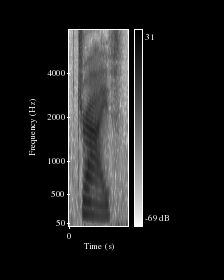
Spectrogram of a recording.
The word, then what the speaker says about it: drive: 단어의 발음은 Drive 되죠 와 R 이렇게 연달아 나왔을 때에는 뒤에 디귿 소리에 지이 살짝 섞인 발음이납니다 그래서 드라이브 보다는 Drive Drive 이렇게 살짝지 소리가 나죠 따라해 보세요 Drive Drive이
